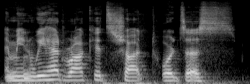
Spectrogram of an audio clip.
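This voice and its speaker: A woman in her forties from Israel with a slight American accent, giving a personal account as a studio interview guest in plain, measured sentences. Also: mid-range voice, flat delivery, creaky. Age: 40s. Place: broadcast studio.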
